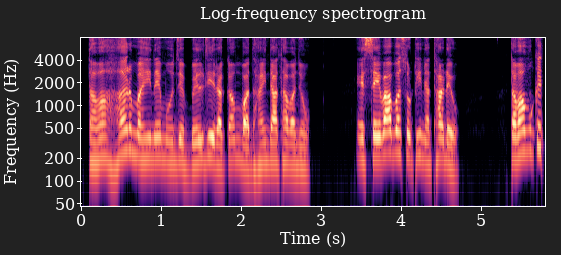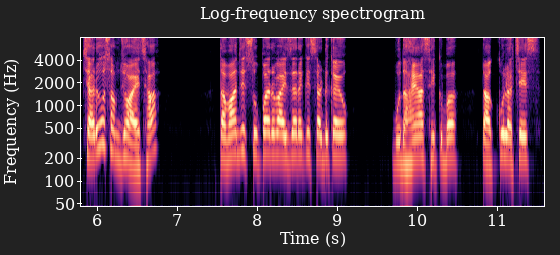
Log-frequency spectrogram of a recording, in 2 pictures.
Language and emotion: Sindhi, angry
